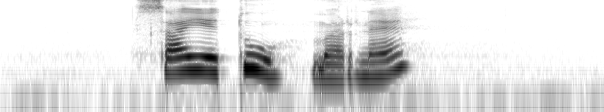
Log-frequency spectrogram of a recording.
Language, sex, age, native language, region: Slovenian, female, 50-59, Slovenian, Central Slovenia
